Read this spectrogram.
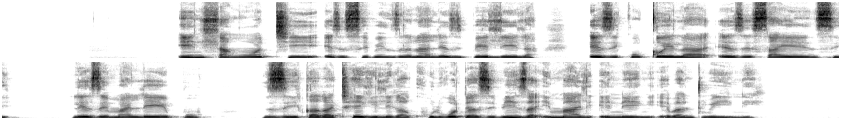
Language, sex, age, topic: North Ndebele, female, 36-49, health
